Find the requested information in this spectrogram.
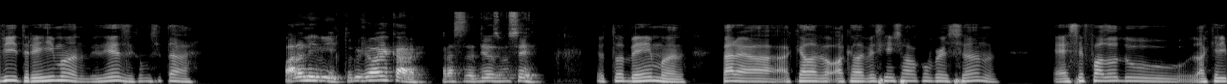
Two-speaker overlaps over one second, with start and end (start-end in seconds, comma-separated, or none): none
